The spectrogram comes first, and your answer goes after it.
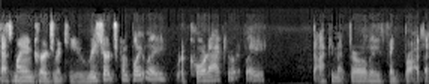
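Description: Speaking fairly quickly with an American accent, a man with a medium pitch and a somewhat breathy voice makes very wide pitch swings against a quiet background. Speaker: librarian and archivist giving a genealogy lecture; archivist giving a genealogy lecture. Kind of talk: lecture. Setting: remote presentation from his work office. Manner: long-winded. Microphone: webcam.

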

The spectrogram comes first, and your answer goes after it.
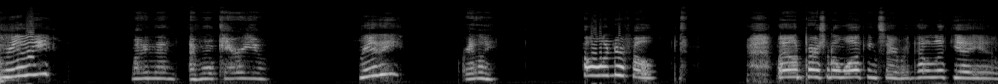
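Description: At a moderate pace, a woman with a high pitch speaks with lively intonation and long, frequent pauses. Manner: sarcastic, huffy.

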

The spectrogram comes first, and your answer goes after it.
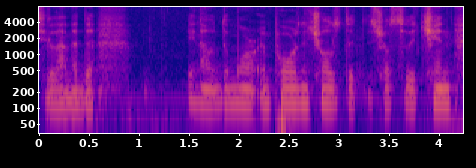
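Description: Quiet and at a moderate pace, a man speaks. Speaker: MMA fan reacting. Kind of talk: casual MMA fight reaction to camera. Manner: quiet, low voice. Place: home room. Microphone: webcam.

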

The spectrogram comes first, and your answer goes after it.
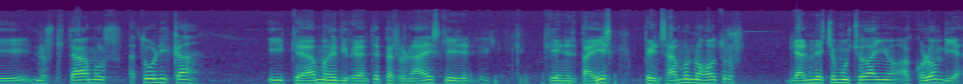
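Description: With fairly even intonation, a man speaks at a moderate pace. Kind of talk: interview answer. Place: hall. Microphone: handheld.

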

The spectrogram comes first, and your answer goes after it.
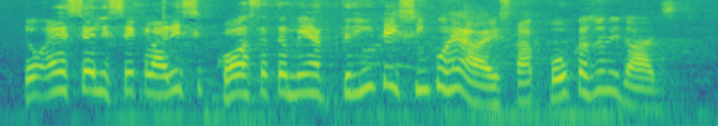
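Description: A woman with a Brazilian accent speaks at a fairly high pitch with lively intonation. Light background noise is audible. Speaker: orchid shop seller. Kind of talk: sales pitch, street-seller style promo patter. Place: garden. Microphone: phone near.

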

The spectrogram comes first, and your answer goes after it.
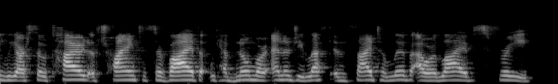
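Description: The speech moves at a moderate pace in a monotone, flat intonation over a quiet background. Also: woman. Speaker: spoken word poet. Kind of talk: spoken word performance. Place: home room. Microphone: earbuds.

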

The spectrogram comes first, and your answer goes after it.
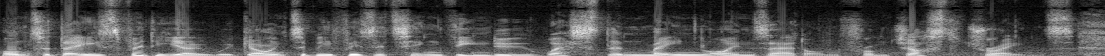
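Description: Noticeable background noise surrounds a man speaking at a moderate pace with hardly any pauses. His medium pitch makes very wide swings. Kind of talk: game walkthrough commentary. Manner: calm, explanatory.

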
